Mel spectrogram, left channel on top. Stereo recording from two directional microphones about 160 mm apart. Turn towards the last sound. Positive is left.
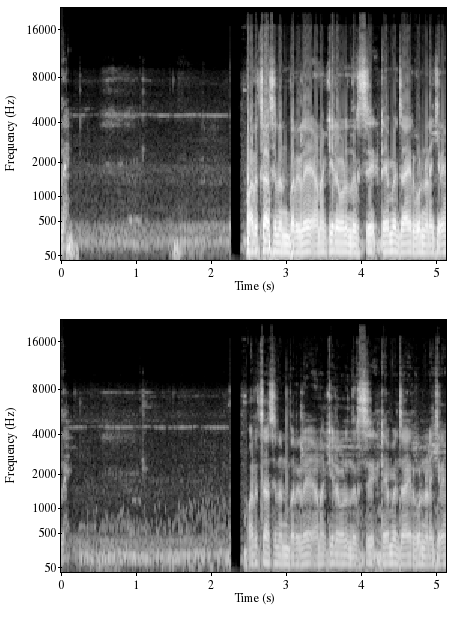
turn(degrees=50)  # may be behind; listen again after turning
